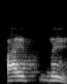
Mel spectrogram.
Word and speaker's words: tightly: Jadi huruf G sama H-nya nggak dibaca. Jadi tightly ya. Bukan tight tapi tightly ya.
